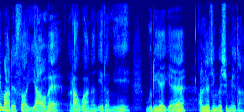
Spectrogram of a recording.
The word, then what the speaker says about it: 야훼: 히브리인들에게 전해진 이름, 그 이름은 여호와, 사실은 좀 더 히브리 발음으로는 야훼라고 하는 발음이 더 정확한 이름입니다.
